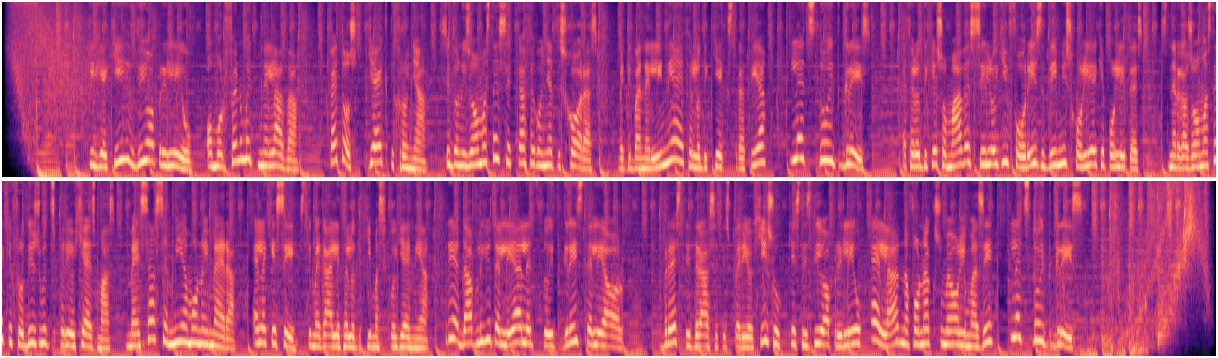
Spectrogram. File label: Radio Spot; LetsDoItGreece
